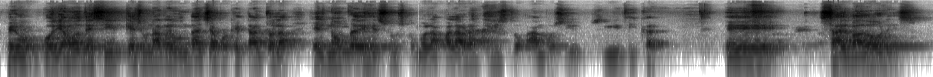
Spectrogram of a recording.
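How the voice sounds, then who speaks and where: Man, Colombian accent, pastor, conversational sermon, middle pitch, echoey room sound. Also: moderate pace. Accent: Colombian Spanish. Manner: voice jumps high and loud when acting out quoted cries.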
